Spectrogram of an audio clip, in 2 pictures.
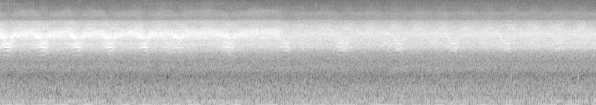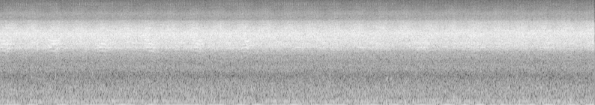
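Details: A summer evening cicada chorus in southern woods, heard while camping with the insects all around: a loud, continuous high buzzing that is strongest for the first four seconds, then settles into a slightly softer steady drone.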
